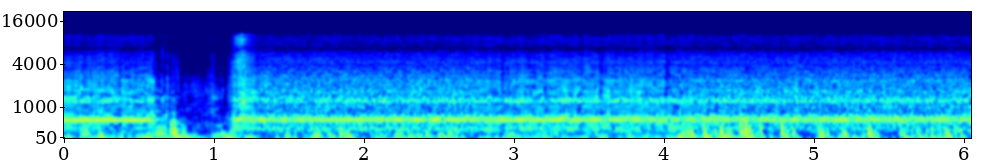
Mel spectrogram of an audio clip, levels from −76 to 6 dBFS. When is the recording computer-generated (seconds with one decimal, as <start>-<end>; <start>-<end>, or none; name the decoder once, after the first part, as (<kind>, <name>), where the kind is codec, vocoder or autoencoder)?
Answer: 0.0-1.3 (vocoder, BigVGAN v2); 2.8-4.2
